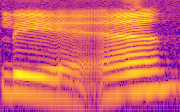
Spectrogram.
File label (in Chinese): "lian3", mandarin, female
